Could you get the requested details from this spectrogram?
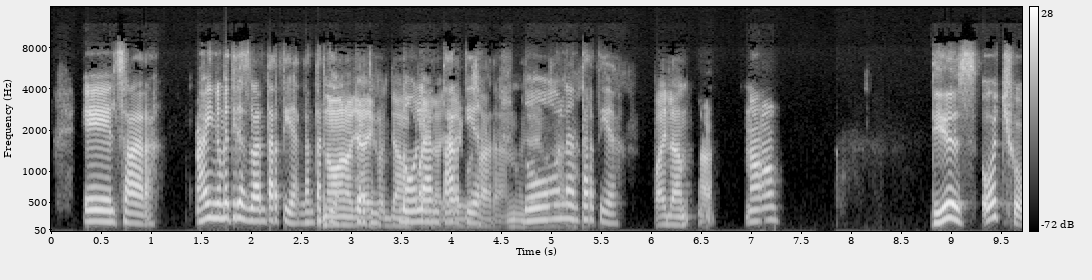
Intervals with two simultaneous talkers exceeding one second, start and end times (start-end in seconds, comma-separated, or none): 2.7-5.3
